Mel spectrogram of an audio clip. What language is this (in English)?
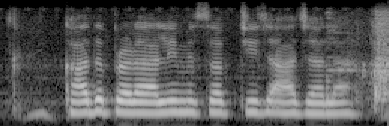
Bhojpuri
